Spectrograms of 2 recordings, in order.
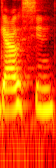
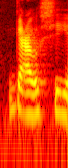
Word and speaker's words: Gaussian: you living oh my I've been pronouncing it wrong my whole life I've been saying gausin to go goshan goshan I see yes me too me too I I said it wrong for so many years like at least a decade until I learned the that it was Gussy and shout out to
